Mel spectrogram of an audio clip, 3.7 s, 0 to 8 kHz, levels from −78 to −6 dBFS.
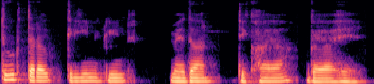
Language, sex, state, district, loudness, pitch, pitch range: Hindi, male, Arunachal Pradesh, Lower Dibang Valley, -19 LUFS, 120 Hz, 115-130 Hz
